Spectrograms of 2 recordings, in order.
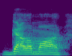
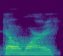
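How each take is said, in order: First: The word ends clipped, without its final vowel. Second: The word is said in full, ending on a vowel. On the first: This is how Italian Americans in New York and New Jersey say it. The speaker calls it wrong. "they say it all wrong because nobody actually in Italy says Galamad" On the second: This is how people in Italy say it. The speaker calls it right. "they actually do say calamari"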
